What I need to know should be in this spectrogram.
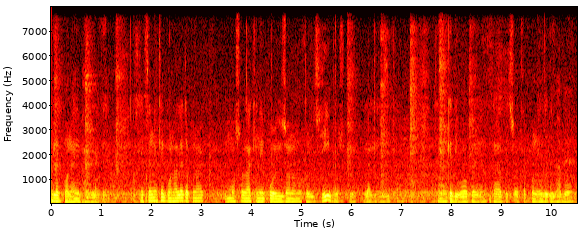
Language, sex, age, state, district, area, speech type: Assamese, male, 18-30, Assam, Nagaon, rural, spontaneous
